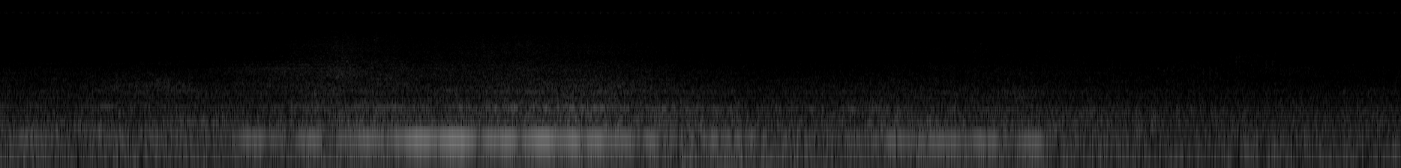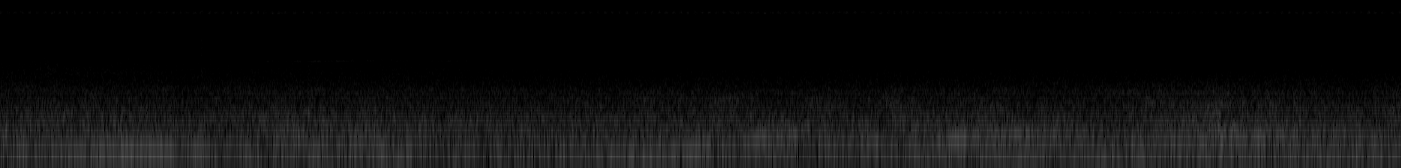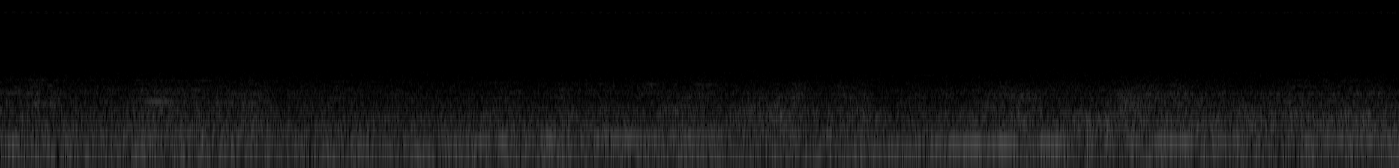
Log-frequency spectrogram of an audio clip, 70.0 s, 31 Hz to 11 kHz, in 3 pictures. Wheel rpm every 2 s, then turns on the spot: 0, 0, 0, 0, 0, 0, 0, 0, 0, 0, 0, 0, 0, 0, 0, 0, 0, 0, 0, 0, 0, 0, 0, 0, 0, 0, 0, 0, 0, 0, 0, 0, 0, 0, 0.
none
